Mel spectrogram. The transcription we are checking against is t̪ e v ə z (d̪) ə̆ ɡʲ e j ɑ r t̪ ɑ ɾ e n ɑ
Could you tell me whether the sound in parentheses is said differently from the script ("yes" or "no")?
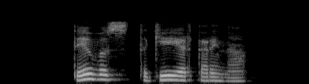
yes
